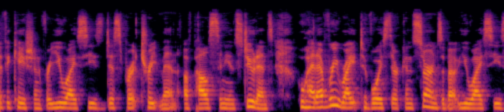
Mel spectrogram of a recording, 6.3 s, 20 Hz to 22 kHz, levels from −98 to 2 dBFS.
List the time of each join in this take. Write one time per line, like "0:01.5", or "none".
none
